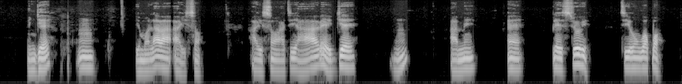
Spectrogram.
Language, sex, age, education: Yoruba, male, 46-60, tertiary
